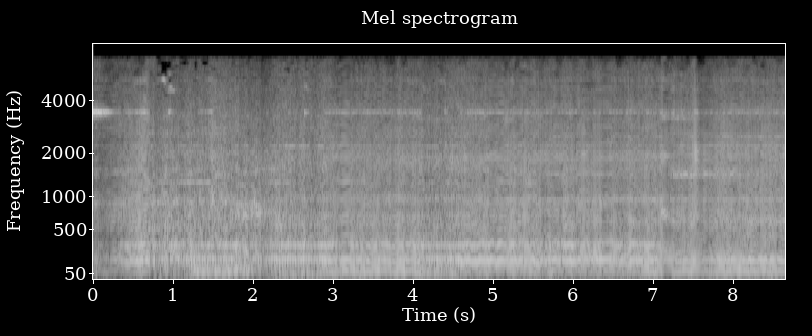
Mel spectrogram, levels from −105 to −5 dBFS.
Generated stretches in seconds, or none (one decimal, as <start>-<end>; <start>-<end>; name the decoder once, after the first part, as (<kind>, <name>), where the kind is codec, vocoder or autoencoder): 0.0-0.7 (vocoder, WaveNeXt); 2.9-4.1; 4.6-8.7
